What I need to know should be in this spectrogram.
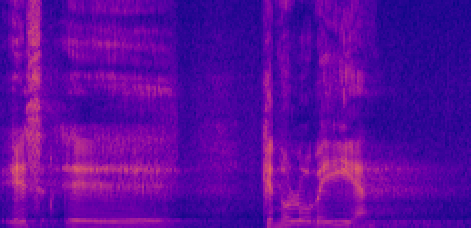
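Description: An elderly man speaks into a microphone with animation, drawing out his words.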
